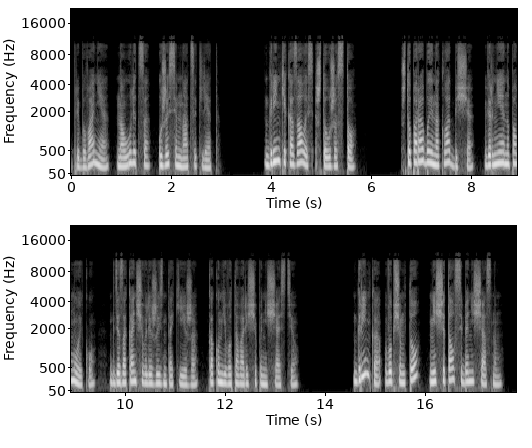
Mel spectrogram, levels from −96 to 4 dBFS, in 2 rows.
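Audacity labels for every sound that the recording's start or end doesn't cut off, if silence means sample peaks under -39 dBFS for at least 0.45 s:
3.870000	5.660000	sound
6.610000	13.440000	sound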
